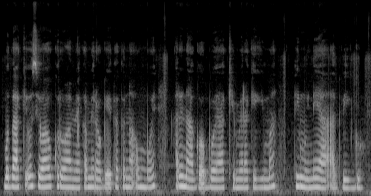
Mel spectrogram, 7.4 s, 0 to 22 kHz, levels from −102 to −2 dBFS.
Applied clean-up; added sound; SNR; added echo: none; none; none; none.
